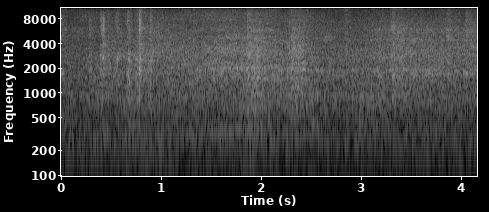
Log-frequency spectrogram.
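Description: Steady, even rumble of outdoor city noise, with no single event standing out.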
